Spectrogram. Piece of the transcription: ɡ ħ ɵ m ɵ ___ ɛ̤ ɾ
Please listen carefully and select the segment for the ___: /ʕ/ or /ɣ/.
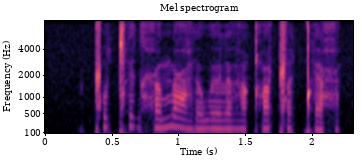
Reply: ʕ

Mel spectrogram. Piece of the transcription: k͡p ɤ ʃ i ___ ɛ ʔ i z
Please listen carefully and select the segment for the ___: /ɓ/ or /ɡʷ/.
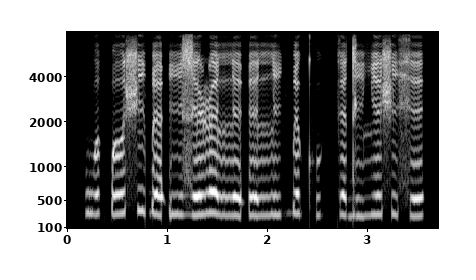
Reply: ɓ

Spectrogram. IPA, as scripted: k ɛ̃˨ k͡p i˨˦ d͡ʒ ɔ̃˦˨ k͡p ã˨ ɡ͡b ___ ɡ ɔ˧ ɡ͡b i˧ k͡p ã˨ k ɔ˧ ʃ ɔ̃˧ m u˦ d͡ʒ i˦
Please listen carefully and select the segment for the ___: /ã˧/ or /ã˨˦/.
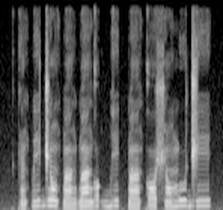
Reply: ã˧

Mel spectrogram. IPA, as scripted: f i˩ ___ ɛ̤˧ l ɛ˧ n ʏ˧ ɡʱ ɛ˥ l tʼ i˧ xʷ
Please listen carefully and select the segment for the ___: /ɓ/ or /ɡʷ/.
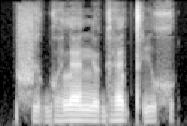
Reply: ɡʷ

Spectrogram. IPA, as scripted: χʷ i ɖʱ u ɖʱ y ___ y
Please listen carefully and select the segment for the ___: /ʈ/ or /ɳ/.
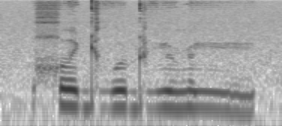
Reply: ɳ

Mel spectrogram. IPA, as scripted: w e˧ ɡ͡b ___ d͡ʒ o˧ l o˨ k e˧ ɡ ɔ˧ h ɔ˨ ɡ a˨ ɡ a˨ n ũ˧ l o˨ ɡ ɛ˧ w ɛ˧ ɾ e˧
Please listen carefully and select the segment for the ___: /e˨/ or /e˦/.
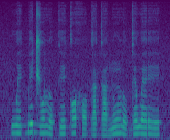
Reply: e˦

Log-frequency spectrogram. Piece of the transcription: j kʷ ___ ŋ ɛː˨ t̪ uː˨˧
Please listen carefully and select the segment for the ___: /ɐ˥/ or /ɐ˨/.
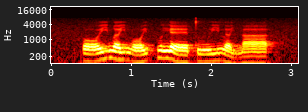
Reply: ɐ˥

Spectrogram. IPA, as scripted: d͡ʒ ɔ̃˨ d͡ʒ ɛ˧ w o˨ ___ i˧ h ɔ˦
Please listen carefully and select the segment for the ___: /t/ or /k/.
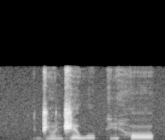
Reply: k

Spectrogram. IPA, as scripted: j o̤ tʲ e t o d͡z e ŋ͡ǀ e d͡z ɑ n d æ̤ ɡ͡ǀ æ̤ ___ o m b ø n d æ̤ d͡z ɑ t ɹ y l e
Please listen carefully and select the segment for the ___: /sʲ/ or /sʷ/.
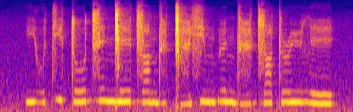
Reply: sʲ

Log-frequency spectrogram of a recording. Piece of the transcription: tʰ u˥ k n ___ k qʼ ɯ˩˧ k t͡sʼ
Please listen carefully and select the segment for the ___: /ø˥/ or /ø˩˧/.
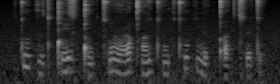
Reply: ø˩˧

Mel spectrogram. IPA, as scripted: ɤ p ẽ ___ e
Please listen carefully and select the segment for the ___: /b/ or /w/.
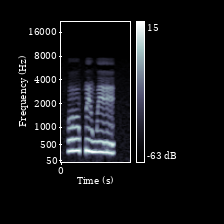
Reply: w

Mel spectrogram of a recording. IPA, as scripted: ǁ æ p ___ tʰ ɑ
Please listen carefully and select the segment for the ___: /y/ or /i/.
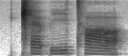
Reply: i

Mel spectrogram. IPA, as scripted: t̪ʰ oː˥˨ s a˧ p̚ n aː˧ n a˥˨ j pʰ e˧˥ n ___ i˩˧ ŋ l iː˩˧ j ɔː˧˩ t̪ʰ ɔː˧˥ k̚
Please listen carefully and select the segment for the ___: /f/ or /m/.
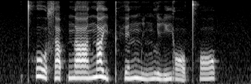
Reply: m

